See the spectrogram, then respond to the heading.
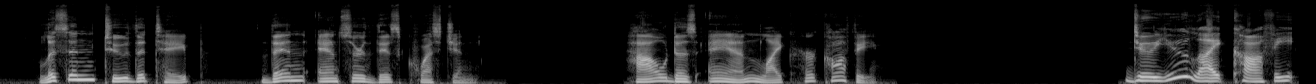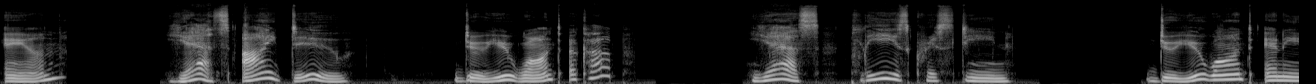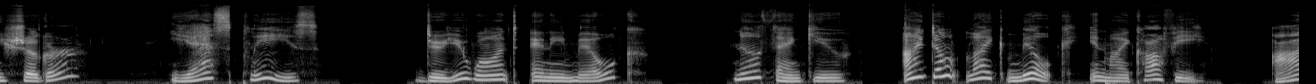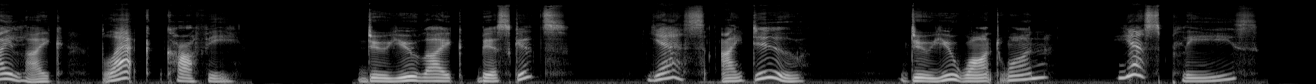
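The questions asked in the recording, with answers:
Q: How does Anne like her coffee?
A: Black, with sugar and no milk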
